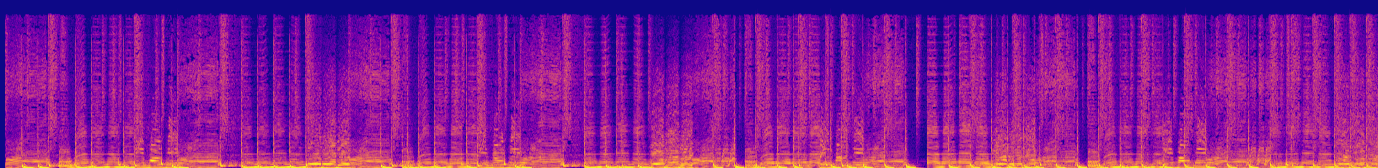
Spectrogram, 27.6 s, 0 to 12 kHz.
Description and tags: Dubstep Loop 1
snare, hv, bass-music, bass, hats, electronic, dubstep, kick, loop, fruity-loops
